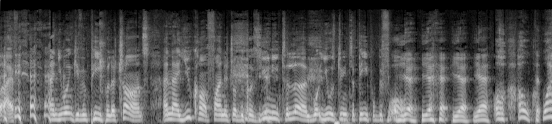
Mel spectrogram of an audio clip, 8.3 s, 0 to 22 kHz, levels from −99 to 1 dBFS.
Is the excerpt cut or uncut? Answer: uncut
